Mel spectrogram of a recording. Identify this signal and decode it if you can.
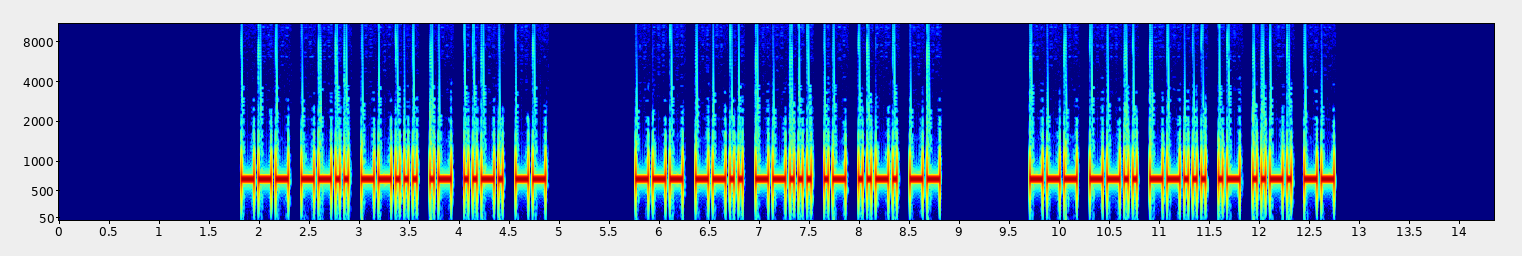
Morse code, heard as a keyed tone, about 28 wpm, 700 Hz. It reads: OZ7AFM OZ7AFM OZ7AFM
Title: DXCC-100 Call Signs - 6 Characters - Repeated 3x - 28wpm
